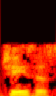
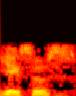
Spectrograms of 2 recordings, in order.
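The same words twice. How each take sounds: First: The name begins with a J sound. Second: The name begins with a Y sound. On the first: "Jesus is the English pronunciation" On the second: "In German, you'd say Jesus, ... the J is pronounced like a Y"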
